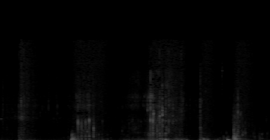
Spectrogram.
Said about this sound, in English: I'm just going to take a sip of coffee here because I need to.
